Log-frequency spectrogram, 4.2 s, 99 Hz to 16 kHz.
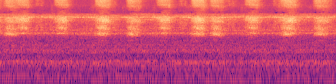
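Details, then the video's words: Crickets chirping in the woods after dark, September 2, 2023, phone and stereo microphone: shrill pulsed trills rising and falling in beats about every half second, over a constant low background hum. "Crickets in the woods at night"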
